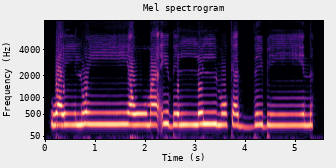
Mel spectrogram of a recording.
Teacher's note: کلمت للمکذبین میں یہاں دال کے تشدید کا دھیان رہے، دو حرف کے برابر ہم حرف الدال کو پڑھیں گے. آخر میں نون پہ رکیں گے تو اس پہ جزم سے رکیں گے، لہذا ہم نون کو ظاہر کریں گے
